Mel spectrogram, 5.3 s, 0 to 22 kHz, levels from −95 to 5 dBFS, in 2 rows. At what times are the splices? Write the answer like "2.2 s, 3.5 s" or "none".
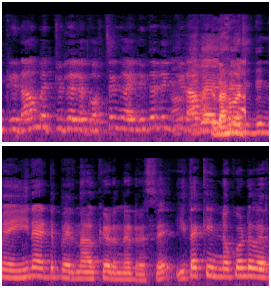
2.4 s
